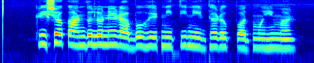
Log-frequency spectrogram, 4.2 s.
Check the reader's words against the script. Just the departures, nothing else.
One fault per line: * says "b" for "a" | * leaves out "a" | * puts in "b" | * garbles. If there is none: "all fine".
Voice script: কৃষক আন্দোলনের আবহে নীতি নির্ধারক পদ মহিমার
all fine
